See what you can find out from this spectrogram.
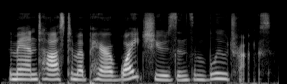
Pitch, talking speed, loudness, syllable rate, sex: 230 Hz, 270 wpm, -18 LUFS, 5.8 syllables/s, female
